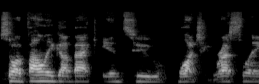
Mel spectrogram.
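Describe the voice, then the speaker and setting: A man speaks at a fairly quick pace in a slight Southern US accent, his voice medium in pitch and somewhat breathy. His intonation is monotone and flat. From US South, eastern Kentucky Appalachia. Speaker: pro wrestler and chiropractor. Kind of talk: interview. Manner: hesitant, many fillers.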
